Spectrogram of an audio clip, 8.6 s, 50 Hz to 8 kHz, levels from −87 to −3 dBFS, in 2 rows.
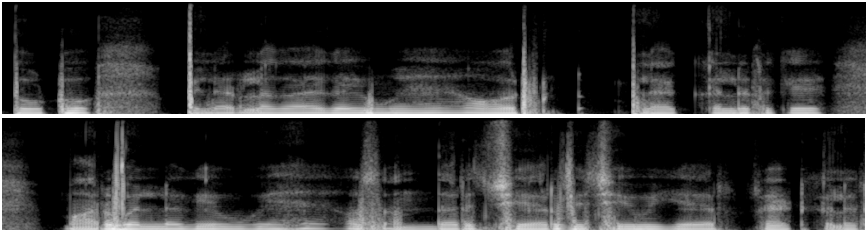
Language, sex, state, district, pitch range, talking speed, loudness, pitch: Hindi, male, Jharkhand, Sahebganj, 145-155 Hz, 160 wpm, -23 LUFS, 150 Hz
